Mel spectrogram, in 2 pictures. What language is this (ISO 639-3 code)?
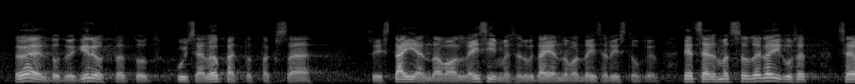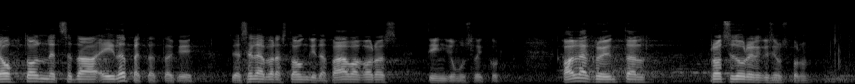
est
